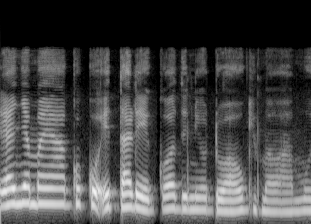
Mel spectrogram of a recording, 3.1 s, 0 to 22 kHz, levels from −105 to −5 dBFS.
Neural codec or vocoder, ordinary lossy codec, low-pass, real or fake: vocoder, 22.05 kHz, 80 mel bands, Vocos; none; 9.9 kHz; fake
